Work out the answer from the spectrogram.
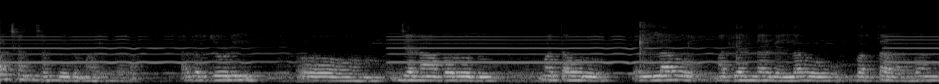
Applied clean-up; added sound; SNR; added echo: none; Wind instrument, woodwind instrument; 14 dB; reverberation time 0.7 s.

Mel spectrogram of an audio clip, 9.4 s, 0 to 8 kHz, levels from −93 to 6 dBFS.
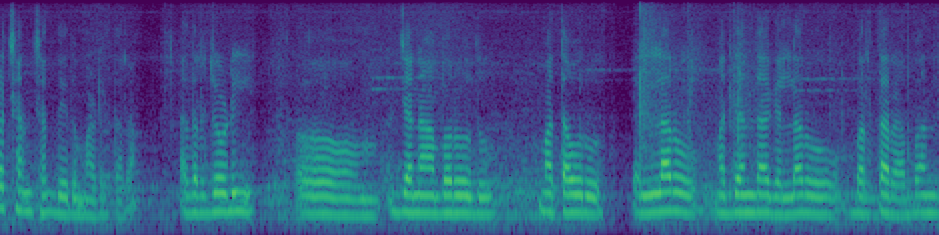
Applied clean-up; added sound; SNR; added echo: none; none; none; none.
